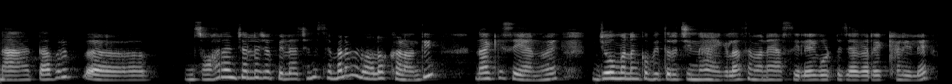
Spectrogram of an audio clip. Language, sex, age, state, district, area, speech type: Odia, female, 30-45, Odisha, Bhadrak, rural, spontaneous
